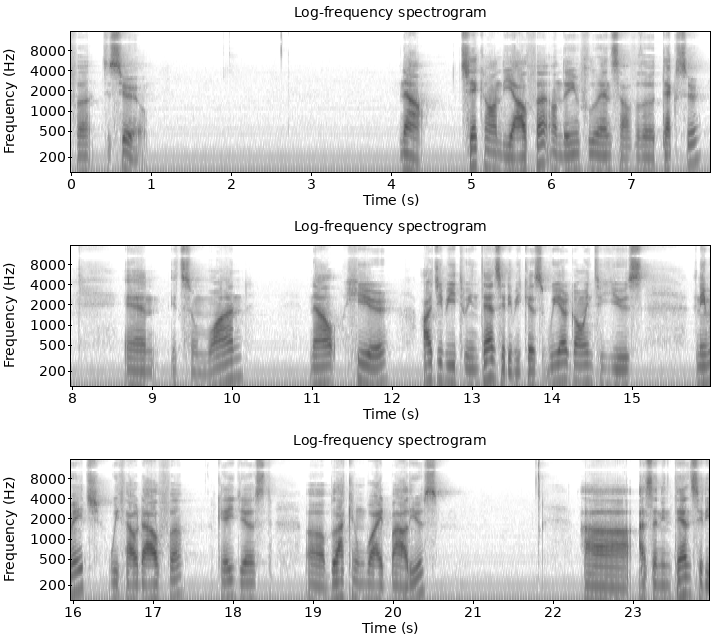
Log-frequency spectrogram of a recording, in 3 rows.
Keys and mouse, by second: 1.9 click, 2.8 middle click, 4.2 click, 5.9 middle click, 13.9 click, 14.5 middle click, 20.7 middle click.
